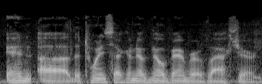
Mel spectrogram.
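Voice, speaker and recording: A man's voice: extremely low pitch, steady tone, brisk, slight background noise. An American man answering questions as a plaintiff in court, polite, brief and a little hesitant.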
